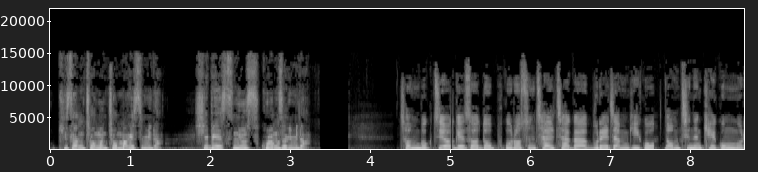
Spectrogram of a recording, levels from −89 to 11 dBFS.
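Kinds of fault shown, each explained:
MP3 compression: Throughout the clip the speech has a watery, swirling quality, with metallic chirps on s sounds and softened attacks, which fits a 64 kbps encoding and likely comes from MP3 coding. Starved of bits, the encoder drops quiet frequency components and cuts the treble. On a spectrogram this shows as a hard ceiling where the upper band goes empty, with speckled patches of energy flickering on and off between frames.
audio missing between chunks: At 1.81, 5.64 and 7.54 s the speech jumps forward abruptly, as if about a tenth of a second has been skipped. This is likely caused by a recorder handling the sound in blocks of about 2 seconds and losing a sliver at each handover. On the waveform the edges on either side are butted together with no silence, leaving a sudden step in shape. The spectrogram shows a vertical seam where formant tracks break and jump.
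gap at a join of encoded pieces: From 5.00 to 5.03 s a short hole of about 29 ms opens in otherwise continuous speech, and the sound then resumes exactly where it stopped. Separately encoded pieces were joined without removing the encoder's leading delay and the padding in its final frame. The waveform drops to a flat line with edges smeared by the codec. The spectrogram shows a narrow blank vertical strip across all frequencies.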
